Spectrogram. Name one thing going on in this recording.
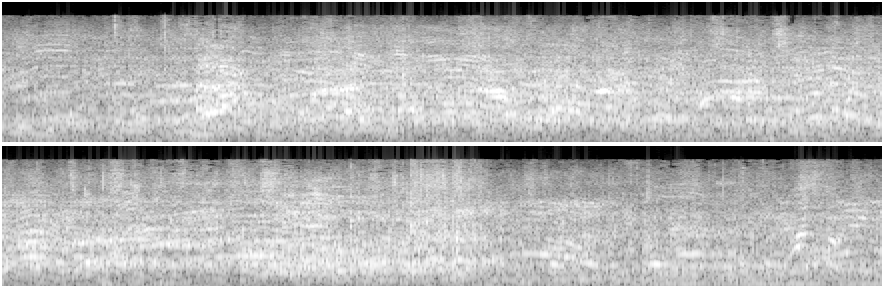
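A crowd of spectators cheers and chants loudly outdoors.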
